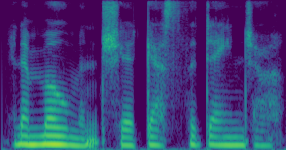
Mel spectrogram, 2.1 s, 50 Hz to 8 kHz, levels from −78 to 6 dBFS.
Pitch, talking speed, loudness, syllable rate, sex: 155 Hz, 225 wpm, -18 LUFS, 5.5 syllables/s, female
